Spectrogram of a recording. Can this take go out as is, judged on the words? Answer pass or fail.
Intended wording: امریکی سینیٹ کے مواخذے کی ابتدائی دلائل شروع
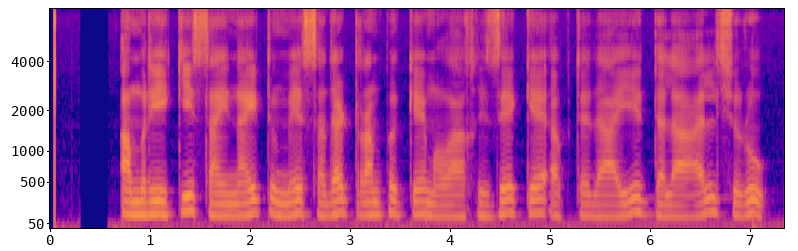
fail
